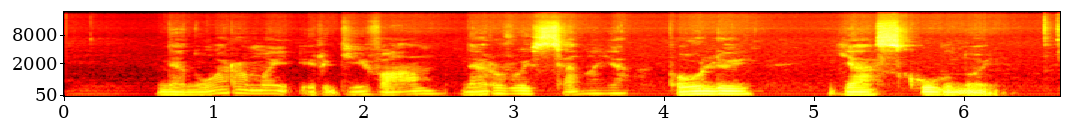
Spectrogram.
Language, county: Lithuanian, Vilnius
